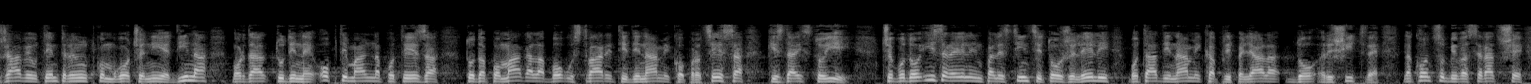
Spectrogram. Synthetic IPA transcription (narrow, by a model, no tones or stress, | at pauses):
ʒaːʋɛwt̪emt̪ɾɛnuːt̪kumɔɡoːt͡ʃɛnijɛd̪iːnamɔɾd̪at̪uːd̪inɛʔɔpt̪imaːlnapɔt̪eːza | t̪oːd̪apɔmaːɡalaboʔust̪ʋaːɾit̪id̪inaːmikɔpɾɔt̪seːsakizd̪ajst̪ɔji | t͡ʃɛboːd̪ɔʔizɾaeliːnpalɛst̪iːnt̪sit̪oːʒɛleːlibot̪aːd̪inaːmikapɾipɛljaːlad̪ɔɾɛʃiːt̪ʋɛnakɔnt̪subiʋasɾat̪ʃɛ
